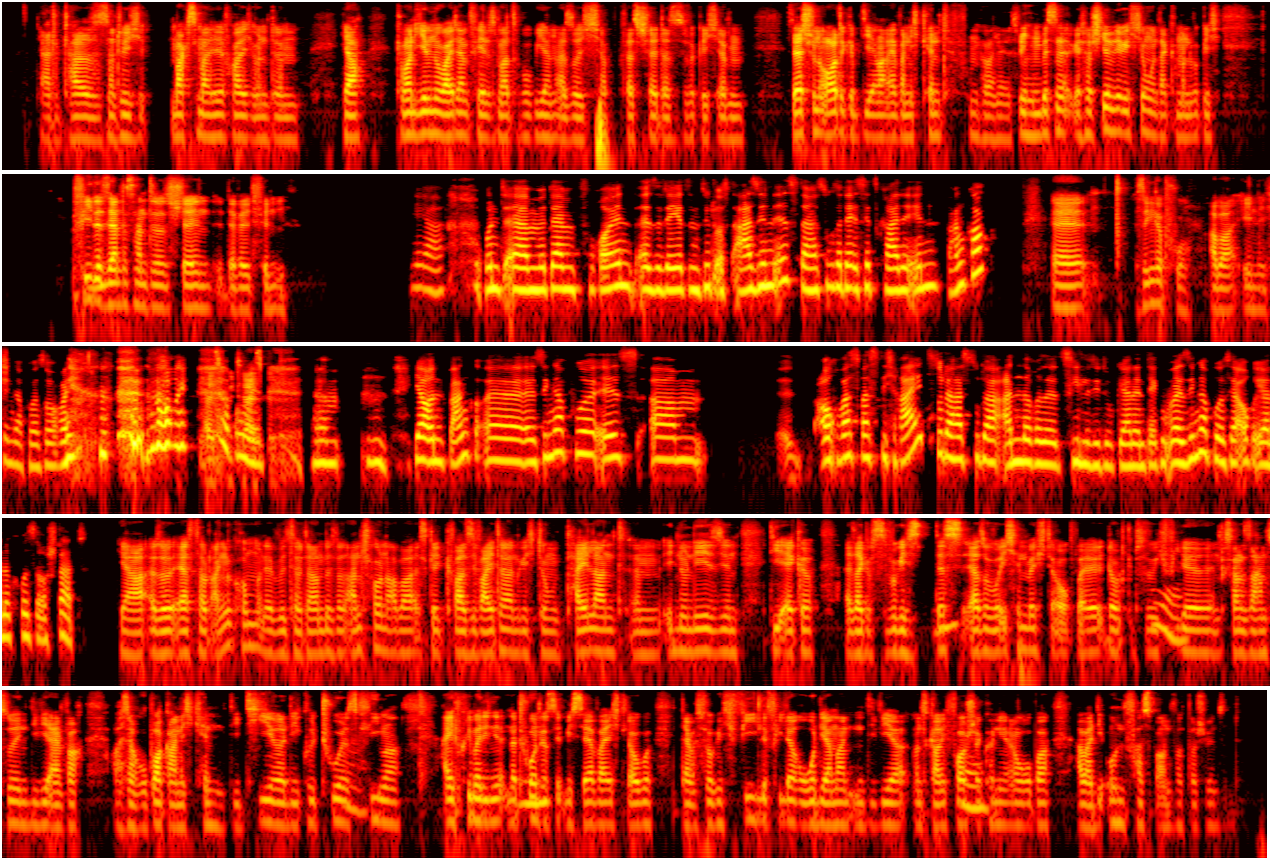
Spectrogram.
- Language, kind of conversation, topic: German, podcast, Wer hat dir einen Ort gezeigt, den sonst niemand kennt?
- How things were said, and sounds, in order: tongue click; chuckle; laughing while speaking: "Sorry. Oh, Mann"; throat clearing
